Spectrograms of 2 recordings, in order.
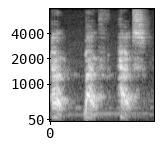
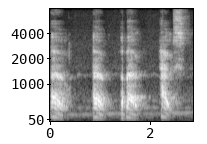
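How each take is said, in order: First: Moh-th, hoh-se; tidewater raising. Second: House like a boat, raised oh; tidewater raising. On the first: Host showing Virginia tidewater raising. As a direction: mouth and house with a raised oh. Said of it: "it's raising". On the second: Host showing tidewater raising again. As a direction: house rhyming toward boat. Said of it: "This feature is called tidewater raising". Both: Shown as a demonstration.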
